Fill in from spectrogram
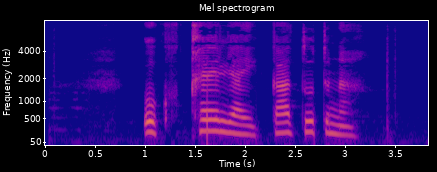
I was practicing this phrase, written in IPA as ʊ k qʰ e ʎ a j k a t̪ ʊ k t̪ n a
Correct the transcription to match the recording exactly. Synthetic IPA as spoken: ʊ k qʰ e ʎ a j k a t̪ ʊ t̪ n a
